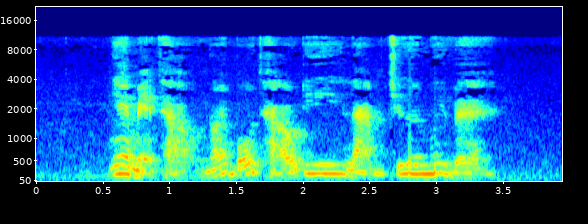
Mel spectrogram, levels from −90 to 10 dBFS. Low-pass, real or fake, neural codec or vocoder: 10.8 kHz; real; none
